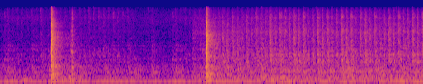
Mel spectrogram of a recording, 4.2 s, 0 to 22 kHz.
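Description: Relays of the Zuse Z3 relay computer replica switching as the entered number 12 is converted to binary and stored. There are two sharp clicks about a second and a half apart, then a fast, dense relay chatter to the end.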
